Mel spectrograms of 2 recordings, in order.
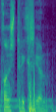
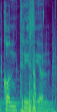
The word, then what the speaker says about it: contrición: Monty habló de hacer acto de constricción. Y no se dice así, no es del verbo constreñir, es acto de contrición. Sin S y con una sola C.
